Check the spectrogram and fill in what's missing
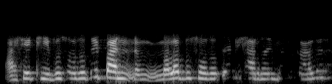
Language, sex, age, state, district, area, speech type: Kashmiri, female, 30-45, Jammu and Kashmir, Pulwama, urban, conversation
